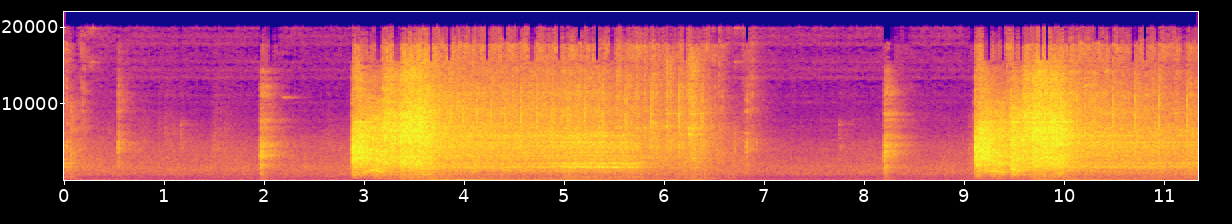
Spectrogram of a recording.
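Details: 1998 Jeep Wrangler 4.0L inline-six that died at a stoplight, spark and injector signal confirmed during crank-no-start: repeated cranking, fires, runs roughly a few seconds, fades out, restarts; starts then stalls.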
